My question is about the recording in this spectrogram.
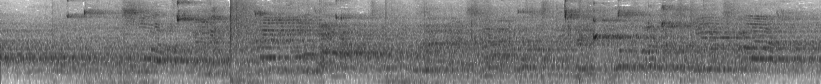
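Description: Futsal ball being kicked and bouncing on a wooden sports-hall floor, a few sharp thuds standing out, under the echoing calls and shouts of children and coaches in a large hall.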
